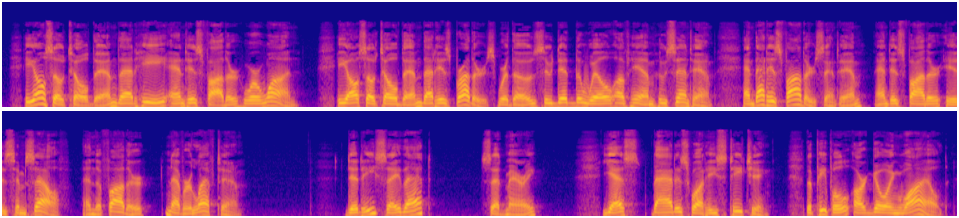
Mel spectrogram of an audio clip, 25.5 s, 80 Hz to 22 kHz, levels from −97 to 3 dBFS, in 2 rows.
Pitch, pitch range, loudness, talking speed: 120 Hz, 110-130 Hz, -16 LUFS, 150 wpm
